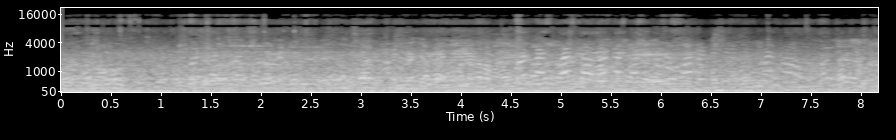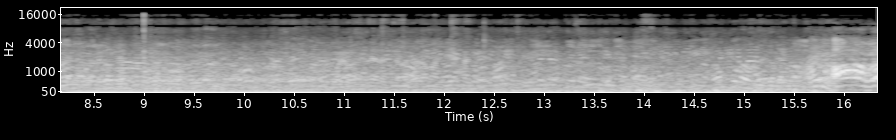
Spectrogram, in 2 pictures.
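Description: A large crowd of men and women chatters loudly all around, outdoors.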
